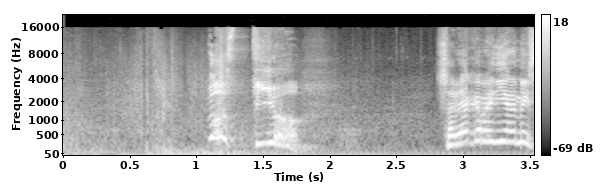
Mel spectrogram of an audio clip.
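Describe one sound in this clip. A young man exclaims loudly with animation into a close microphone.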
